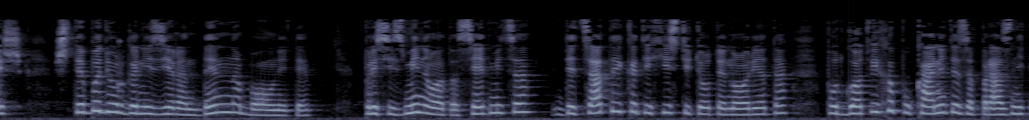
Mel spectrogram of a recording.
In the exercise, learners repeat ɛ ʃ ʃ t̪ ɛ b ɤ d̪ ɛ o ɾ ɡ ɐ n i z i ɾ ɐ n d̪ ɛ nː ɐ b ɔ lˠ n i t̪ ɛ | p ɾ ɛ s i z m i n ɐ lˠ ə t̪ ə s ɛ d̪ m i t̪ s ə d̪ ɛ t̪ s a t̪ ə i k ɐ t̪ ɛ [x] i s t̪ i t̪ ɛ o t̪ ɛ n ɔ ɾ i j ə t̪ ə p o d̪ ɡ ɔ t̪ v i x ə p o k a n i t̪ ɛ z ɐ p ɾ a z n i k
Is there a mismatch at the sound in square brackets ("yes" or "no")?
no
